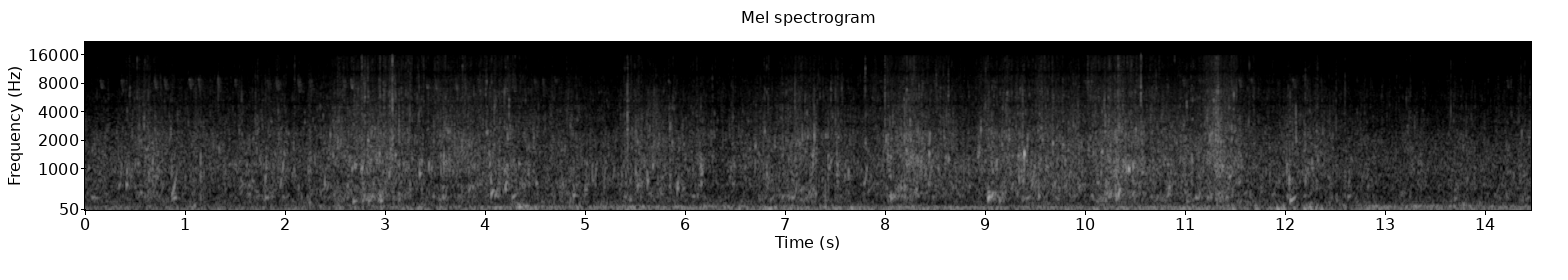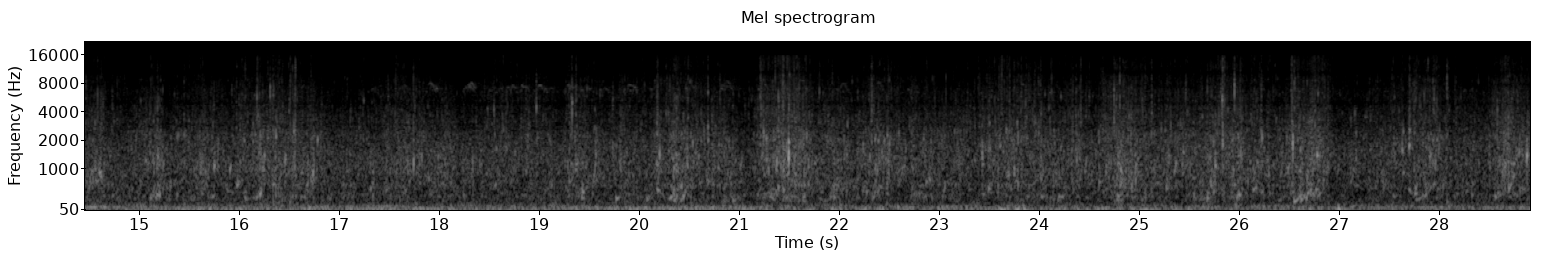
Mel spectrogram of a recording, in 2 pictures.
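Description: Small lake waves lapping against a log and rocks in shallow water: a steady run of little gurgles and splashes, with a low steady rumble underneath.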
